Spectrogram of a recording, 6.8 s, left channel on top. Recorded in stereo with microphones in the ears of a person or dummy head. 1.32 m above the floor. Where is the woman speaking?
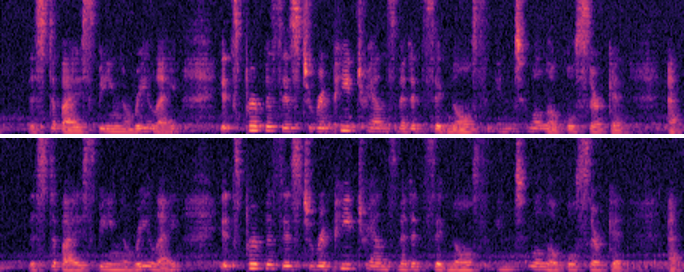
40° left (ahead or behind), 5 m.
